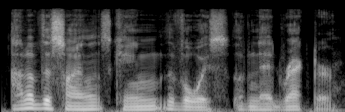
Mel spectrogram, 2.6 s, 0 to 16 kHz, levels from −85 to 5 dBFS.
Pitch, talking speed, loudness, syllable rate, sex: 100 Hz, 230 wpm, -18 LUFS, 6.0 syllables/s, male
